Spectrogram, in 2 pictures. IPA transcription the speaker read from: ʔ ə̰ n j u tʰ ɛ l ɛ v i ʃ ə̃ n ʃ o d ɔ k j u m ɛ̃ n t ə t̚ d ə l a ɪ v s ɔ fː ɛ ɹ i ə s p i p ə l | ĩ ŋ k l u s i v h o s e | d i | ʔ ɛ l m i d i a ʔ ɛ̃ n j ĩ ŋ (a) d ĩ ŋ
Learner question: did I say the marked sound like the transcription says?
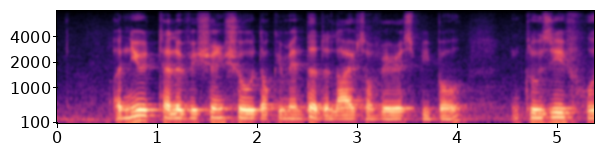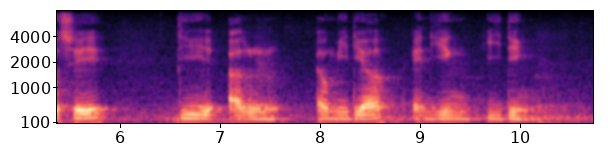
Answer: no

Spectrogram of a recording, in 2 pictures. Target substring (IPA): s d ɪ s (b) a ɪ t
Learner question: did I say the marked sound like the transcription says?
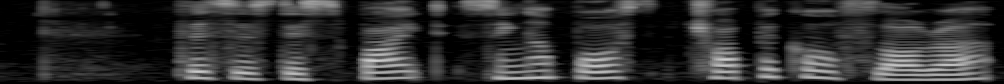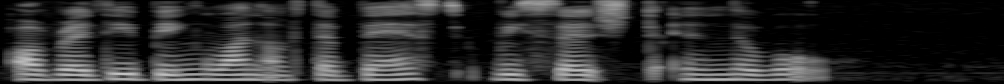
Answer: no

